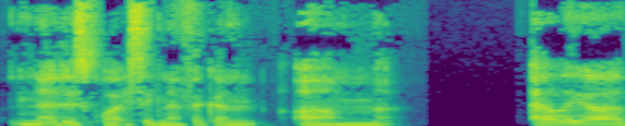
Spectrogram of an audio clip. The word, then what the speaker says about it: Elia: Um Ellia, they pronounce her as Elia in this.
